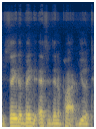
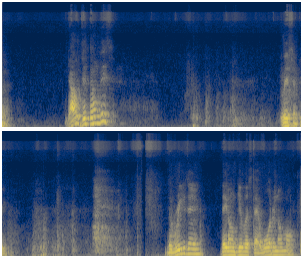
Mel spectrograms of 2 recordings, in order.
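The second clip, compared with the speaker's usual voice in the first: put-on knowing old Southern elder's voice. Imitating how Southern old folks make a point: imitating Southern old folks making a point. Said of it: "Let me do like the old folks when they make a point".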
